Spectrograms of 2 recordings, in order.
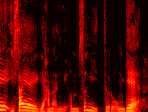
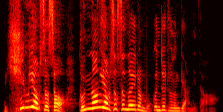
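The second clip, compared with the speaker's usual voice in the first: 힘주어 선포; 3 semitones higher, 7 dB louder than usual. Acted. 설교 절정에서 강조.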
